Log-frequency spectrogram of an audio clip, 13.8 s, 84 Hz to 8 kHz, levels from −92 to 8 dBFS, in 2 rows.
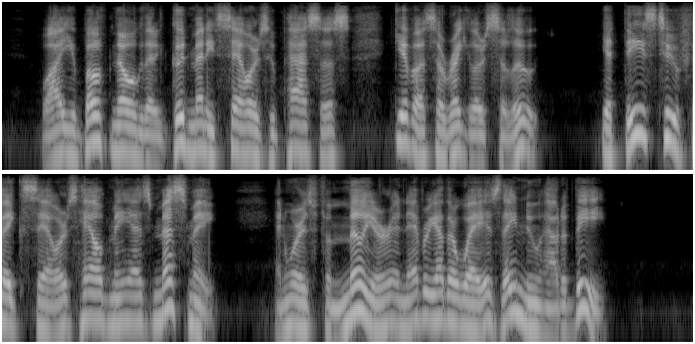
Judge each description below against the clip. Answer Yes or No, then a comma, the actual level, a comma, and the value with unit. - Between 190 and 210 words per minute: No, average, 175 wpm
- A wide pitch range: No, average, 3.8 semitones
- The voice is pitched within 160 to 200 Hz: No, low, 135 Hz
